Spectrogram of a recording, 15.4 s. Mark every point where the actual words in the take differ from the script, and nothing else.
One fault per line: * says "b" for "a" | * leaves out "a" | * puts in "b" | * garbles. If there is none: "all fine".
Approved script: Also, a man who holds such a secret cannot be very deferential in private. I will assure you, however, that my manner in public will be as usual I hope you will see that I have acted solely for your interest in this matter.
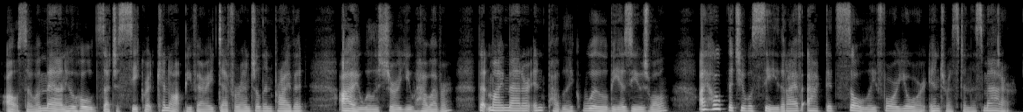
* puts in "that"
